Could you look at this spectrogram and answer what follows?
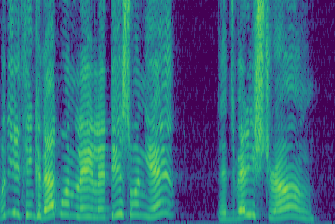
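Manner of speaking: put-on very high-pitched, weak, feeble Irish accent. Imitating Ian Garry showing Layla the pick, asking yes or no: weak Irish voice. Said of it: "my typical weak bitch Irish voice".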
